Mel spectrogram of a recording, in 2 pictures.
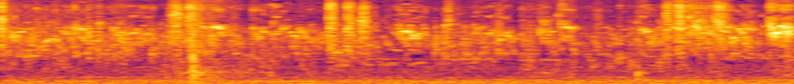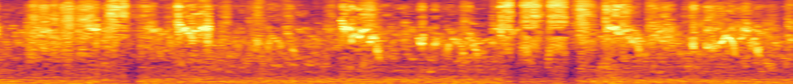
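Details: Harsh squawky chatter from English Fallow budgerigars, visual and carrier birds, in loud scratchy bursts separated by short gaps, with thin high squeaks between them.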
